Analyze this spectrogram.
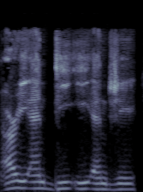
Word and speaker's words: rendang: Okay, what is rendang? Rendang. So like in Indonesian, the pronunciation is rendang. Rendang. But it's rendang, RENDENG, and basically it's this spicy coconut meat.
